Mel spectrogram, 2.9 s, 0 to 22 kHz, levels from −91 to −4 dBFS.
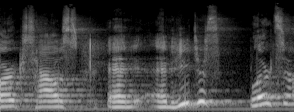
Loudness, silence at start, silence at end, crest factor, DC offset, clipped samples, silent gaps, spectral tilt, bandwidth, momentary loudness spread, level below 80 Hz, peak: -29 LUFS; 0 s; 0 s; 16 dB; under 0.1%; under 0.1%; none; -5 dB/octave; 17.5 kHz; 8 LU; -70 dBFS; -12 dBFS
